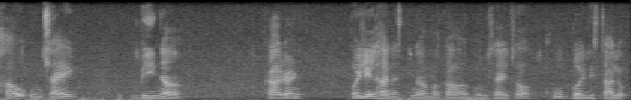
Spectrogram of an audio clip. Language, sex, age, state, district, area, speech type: Goan Konkani, male, 18-30, Goa, Ponda, urban, spontaneous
